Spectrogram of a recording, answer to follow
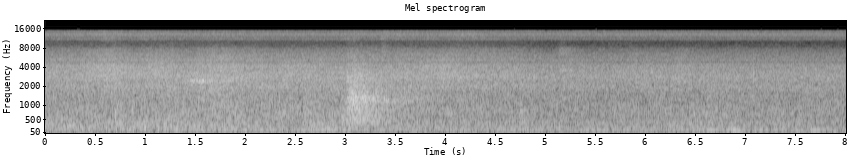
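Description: Steady background room noise in a church: an even hiss with a faint low hum, and a brief soft noise about three seconds in.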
